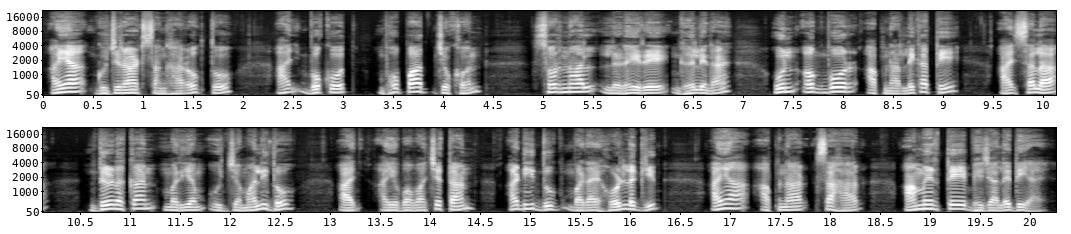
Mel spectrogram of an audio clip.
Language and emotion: Santali, neutral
